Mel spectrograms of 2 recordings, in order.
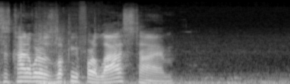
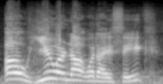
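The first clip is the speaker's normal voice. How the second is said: higher, louder retort with rising stress on are; defiant shout; 5 semitones higher, 6 dB louder than usual. Real, not acted. Player shouting back at the alien voice, defiant shout. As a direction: throw the words back at it.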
